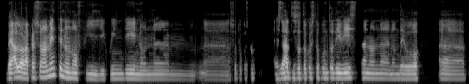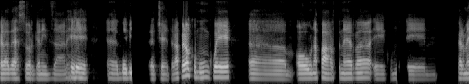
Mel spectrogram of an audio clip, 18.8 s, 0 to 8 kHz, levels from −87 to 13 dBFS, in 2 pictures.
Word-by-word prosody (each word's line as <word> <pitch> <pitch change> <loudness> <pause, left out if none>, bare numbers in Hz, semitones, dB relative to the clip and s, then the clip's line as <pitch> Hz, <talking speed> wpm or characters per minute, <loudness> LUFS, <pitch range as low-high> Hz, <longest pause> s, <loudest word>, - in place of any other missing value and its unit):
Beh, 140 +1 +6
allora 150 -2 +9
personalmente 170 - +3
non 150 -6 +1
ho 140 -1 +3
figli 120 -2 -7
quindi 130 +1 -3
non 120 -1 -5
mhmm, 115 -3 -13
ehm, 110 -1 -20
sotto 125 +3 -20
questo 135 +1 -19 0.3
esatto, 140 +4 +2
sotto 140 +1 -4
questo 145 +1 -7
punto 145 0 -4
di 140 0 +3
vista 145 +1 +1
non 135 -1 -3
non 125 -1 -9
devo, 125 0 -2 0.3
ehm, 120 -2 -10
per 130 0 +1
adesso 130 0 -1
organizzare, 130 +3 -2 0.3
ehm, 130 -1 -9
baby 140 0 +1 0.3
eccetera. 125 +1 -5
Però 200 +7 +8
comunque, 160 0 +3 0.2
ehm, 120 -4 -6
ho 130 0 +3
una 135 +1 -1
partner 135 +2 0
e 125 0 -11
comunque, 130 +2 -21
ehm, 115 -1 -12 0.4
per 135 0 -2
me 135 0 0
130 Hz, 125 wpm, -22 LUFS, 120-145 Hz, 0.4 s, allora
